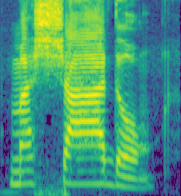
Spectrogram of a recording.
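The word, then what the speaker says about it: masyadong: Elijah said, "How do you pronounce mashadong?" Mashadong means a lot. So the s y a is a sha sound.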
